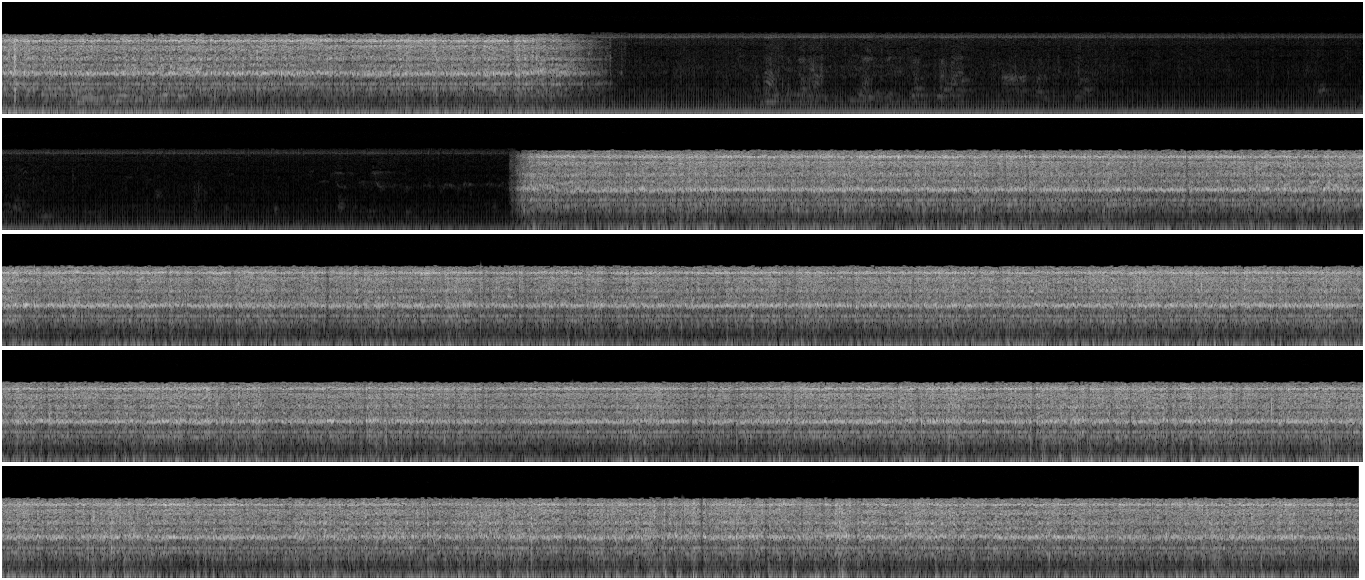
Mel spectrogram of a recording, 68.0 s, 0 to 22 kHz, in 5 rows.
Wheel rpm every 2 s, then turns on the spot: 230, 220, 220, 30, 0, 0, 0, 0, 0, 80, 230, 230, 230, 220, 230, 230, 230, 230, 230, 230, 230, 230, 230, 230, 240, 230, 230, 230, 230, 210, 220, 220, 220, 230.
none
